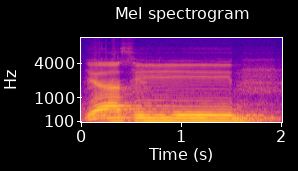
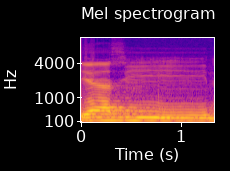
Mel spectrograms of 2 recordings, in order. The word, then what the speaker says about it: Yasin: Yasin. Dibaca ya-nya 2. Nggak boleh lebih, Pak. Itu sepakat ahli tajwid. Yasin. Sinnya 6.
